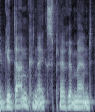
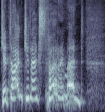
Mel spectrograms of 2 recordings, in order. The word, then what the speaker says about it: Gedankenexperiment: And again, in German, we could say a Gedankenexperiment, which does not say at all like Gedankenexperiment, like what you would probably hear in the media, like the pronunciation of it.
